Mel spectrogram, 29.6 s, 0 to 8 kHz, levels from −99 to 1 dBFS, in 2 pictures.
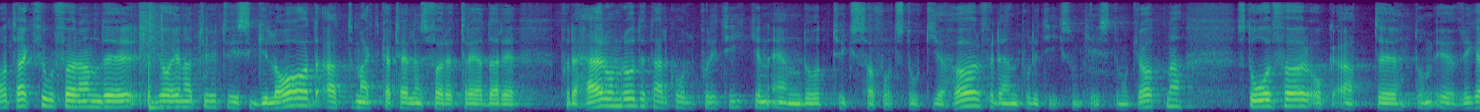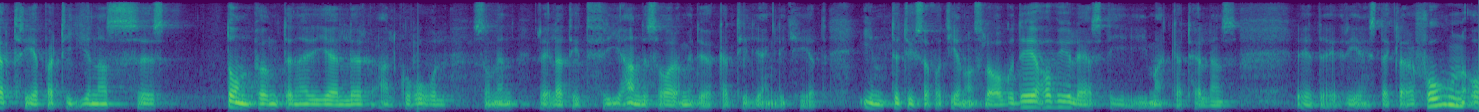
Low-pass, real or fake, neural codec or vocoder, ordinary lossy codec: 7.2 kHz; real; none; none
